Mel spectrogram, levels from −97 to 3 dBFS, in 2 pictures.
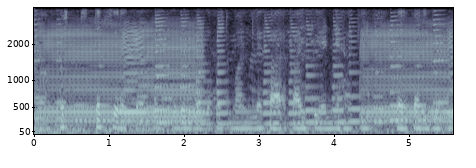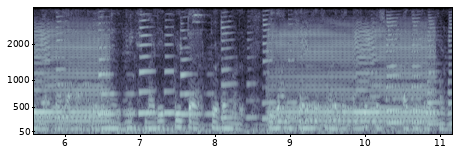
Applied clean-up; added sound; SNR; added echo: none; Wind instrument, woodwind instrument + Wind instrument, woodwind instrument; -2 dB; none.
